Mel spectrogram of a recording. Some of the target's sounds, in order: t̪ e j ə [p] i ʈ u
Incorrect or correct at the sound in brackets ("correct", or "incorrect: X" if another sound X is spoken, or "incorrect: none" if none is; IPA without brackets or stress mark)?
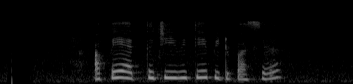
correct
